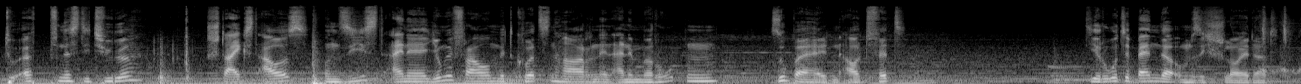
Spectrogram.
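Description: A man runs a tabletop game as game master over clearly audible music. His mid-pitched voice moves between theatrical storytelling and teasing, casual banter. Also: takes it slowly. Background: background music.

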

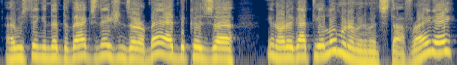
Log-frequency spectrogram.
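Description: A man's voice: high voice, lively intonation, racing, darkish tone, no echo, clean studio sound. A man voicing a dim Canadian conspiracy believer with a Canadian accent, folksy and earnest, tagging on eh.

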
